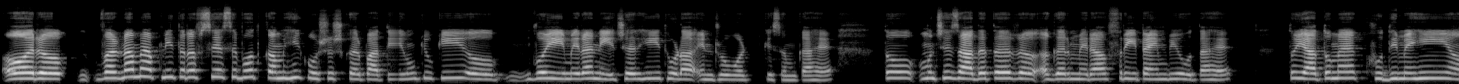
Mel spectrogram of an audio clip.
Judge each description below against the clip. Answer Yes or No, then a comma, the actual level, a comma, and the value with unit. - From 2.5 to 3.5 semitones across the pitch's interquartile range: Yes, average, 3.1 semitones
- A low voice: No, very high, 265 Hz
